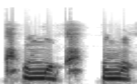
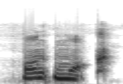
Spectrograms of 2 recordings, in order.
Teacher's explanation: We write G, but pronounce K, он мог, because it's the end of the word, so it's a weak position. So G, voiced consonant becomes voiceless.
